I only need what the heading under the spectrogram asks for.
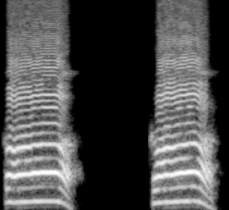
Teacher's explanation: जब आप मुंह से बोलते हैं क तो अ आ रहा है पीछे। तो अ आ रहा है पीछे।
